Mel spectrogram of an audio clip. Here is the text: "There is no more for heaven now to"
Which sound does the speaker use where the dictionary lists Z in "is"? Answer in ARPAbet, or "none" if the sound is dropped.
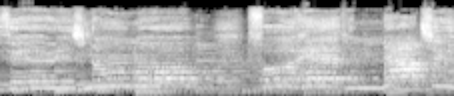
Z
